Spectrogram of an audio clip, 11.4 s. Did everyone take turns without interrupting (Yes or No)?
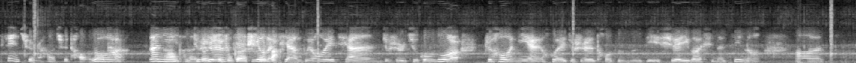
No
